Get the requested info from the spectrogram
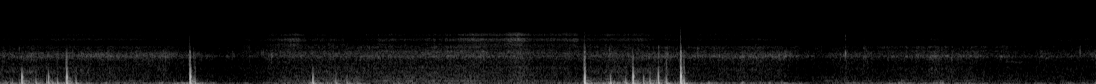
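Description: Skis running and scraping over hard-packed piste snow during a downhill run, heard from a body-worn camera, with clusters of sharp knocks and clatter: a burst near the start, single knocks around two and three seconds in, and a quick run of them about six seconds in.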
